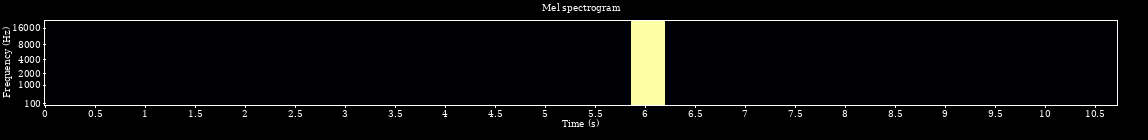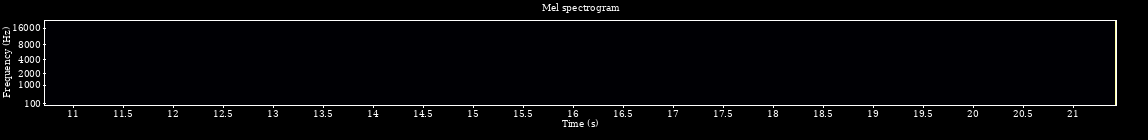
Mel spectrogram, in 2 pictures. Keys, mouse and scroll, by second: 5.0-7.4 typing, 16.6 Up, 17.4 Up, 17.9 Left, 18.6 Left, 20.3 typing.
